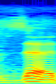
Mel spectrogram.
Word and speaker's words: Z: Z said as Zed as Brits pronounce it.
